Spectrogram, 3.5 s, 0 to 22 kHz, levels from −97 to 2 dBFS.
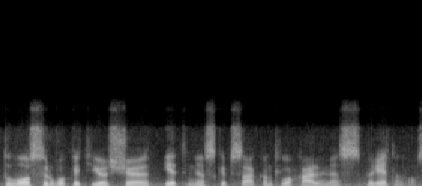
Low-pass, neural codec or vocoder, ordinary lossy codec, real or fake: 7.2 kHz; codec, 16 kHz, about 1 kbps, DyCAST, with the encoder's durations; Opus, 32 kbps; fake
